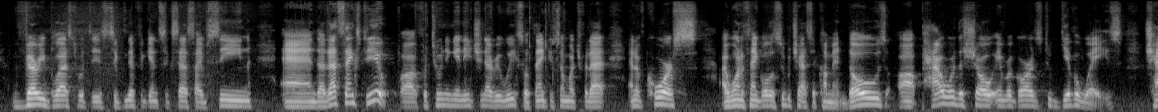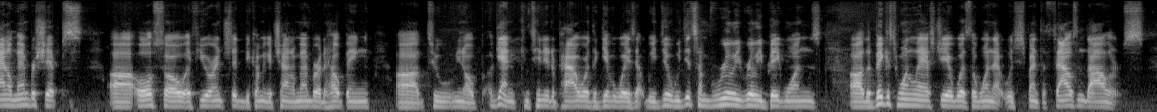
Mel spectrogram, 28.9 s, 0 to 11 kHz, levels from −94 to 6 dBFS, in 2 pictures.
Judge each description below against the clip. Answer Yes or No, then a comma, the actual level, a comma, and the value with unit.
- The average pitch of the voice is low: Yes, low, 120 Hz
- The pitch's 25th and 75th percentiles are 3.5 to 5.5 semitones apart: No, average, 3.1 semitones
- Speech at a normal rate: No, fast, 210 wpm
